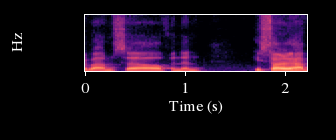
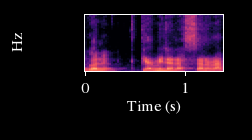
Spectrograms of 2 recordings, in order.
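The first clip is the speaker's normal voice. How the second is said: put-on angry yelling voice, higher in pitch; 5 semitones higher than usual. Retelling a wrestling clip: imitating his angry voice. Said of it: "his voice".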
